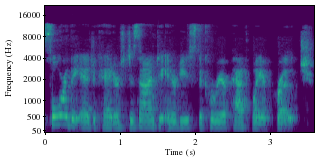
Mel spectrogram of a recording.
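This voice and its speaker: With a normal speaking voice, a woman speaks at a medium pitch and a fairly quick pace, her intonation fairly even. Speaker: workforce program presenter. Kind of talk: online meeting presentation.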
